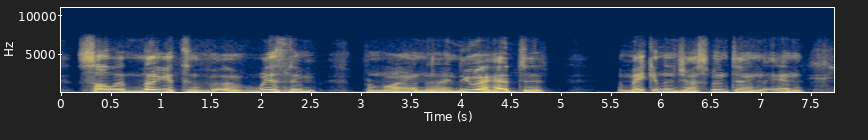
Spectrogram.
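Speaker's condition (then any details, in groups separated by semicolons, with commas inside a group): Cerebral palsy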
